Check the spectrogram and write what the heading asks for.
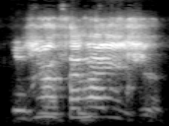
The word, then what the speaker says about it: euthanasia: I can't pronounce that. Euthanasia.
